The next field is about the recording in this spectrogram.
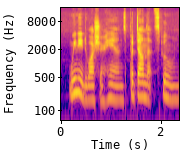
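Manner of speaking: plain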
